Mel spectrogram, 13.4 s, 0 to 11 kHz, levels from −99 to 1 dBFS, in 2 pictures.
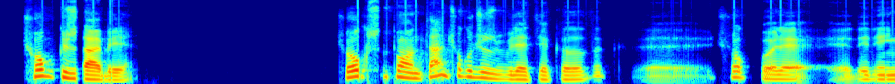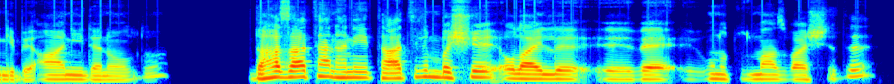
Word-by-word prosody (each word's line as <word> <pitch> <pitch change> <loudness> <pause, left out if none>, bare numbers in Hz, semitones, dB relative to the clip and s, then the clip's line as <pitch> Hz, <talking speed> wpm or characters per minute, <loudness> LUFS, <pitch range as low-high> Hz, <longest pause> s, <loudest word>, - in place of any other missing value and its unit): Çok 215 -2 +2
güzel 140 -9 +5
bir 110 -1 -3 1.5
çok 205 +3 +3
spontane, 200 +2 +1
çok 220 -2 -5
ucuz 175 -6 0
bir 135 - -7
bilet 130 0 -1
yakaladık. 125 -1 -4 0.3
Eee, 75 0 -17
çok 190 -1 -6
böyle, 135 - -1
eee, - - -12
dediğin 130 -1 -3
gibi 120 0 -6
aniden 130 -2 -2
oldu. 115 0 -11 0.7
Daha 165 +6 +6
zaten, 200 +2 +4
hani, 180 -1 +1
tatilin 165 +5 +1
başı 190 +2 +2
olaylı, 140 -2 +4 0.3
eee, 125 -1 -7
ve 130 -1 +1 0.2
unutulmaz 135 -2 -4
başladı. 140 - -5
140 Hz, 125 wpm, -25 LUFS, 130-190 Hz, 1.5 s, Daha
